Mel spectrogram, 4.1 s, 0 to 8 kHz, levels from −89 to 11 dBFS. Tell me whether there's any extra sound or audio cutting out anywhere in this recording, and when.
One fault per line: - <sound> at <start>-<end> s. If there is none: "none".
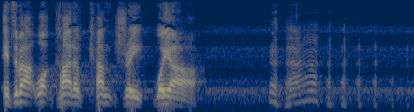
- laugh at 2.7-4.1 s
